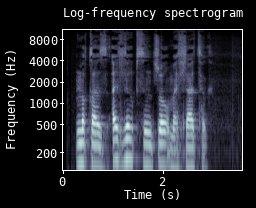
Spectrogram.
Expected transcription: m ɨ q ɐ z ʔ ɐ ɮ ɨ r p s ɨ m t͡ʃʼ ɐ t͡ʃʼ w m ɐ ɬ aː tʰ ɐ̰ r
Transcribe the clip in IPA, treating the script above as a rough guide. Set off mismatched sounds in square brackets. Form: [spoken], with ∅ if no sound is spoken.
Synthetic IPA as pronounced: m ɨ q ɐ z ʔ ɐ ɮ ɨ r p s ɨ [n] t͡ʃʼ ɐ [∅] w m ɐ ɬ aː tʰ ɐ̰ r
